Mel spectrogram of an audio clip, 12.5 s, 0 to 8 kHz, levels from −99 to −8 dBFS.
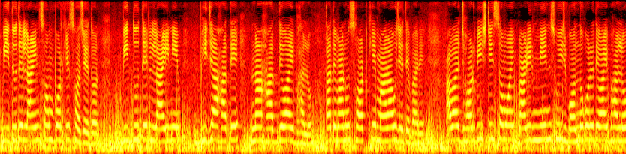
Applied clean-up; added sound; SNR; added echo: none; none; none; none.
